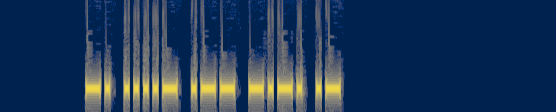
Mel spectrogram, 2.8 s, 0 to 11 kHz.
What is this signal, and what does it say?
Morse code, heard as a keyed tone, about 48 wpm, 700 Hz. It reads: N4WCA
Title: USA Call Signs - 5 Characters - 6x Character Spacing - 50wpm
